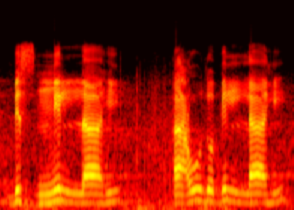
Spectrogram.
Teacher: جب لفظ اللہ سے پیچھے زیر ہو، جیسے بسم اللہ، اعوذ باللہ، یہ باریک ہوگا کیونکہ زیر ہے نا لفظ اللہ سے پیچھے.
